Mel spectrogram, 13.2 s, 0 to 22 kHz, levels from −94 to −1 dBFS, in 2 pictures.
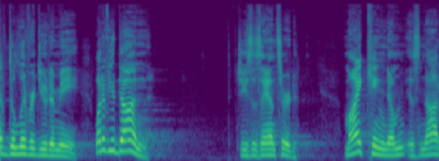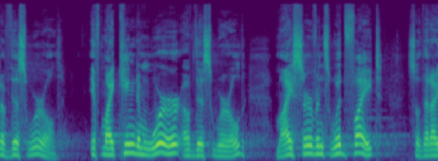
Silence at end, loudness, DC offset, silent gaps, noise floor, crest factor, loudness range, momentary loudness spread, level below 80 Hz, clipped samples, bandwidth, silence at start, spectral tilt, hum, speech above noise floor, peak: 0 s; -27 LUFS; under 0.1%; none; -72 dBFS; 20 dB; 3 LU; 13 LU; -76 dBFS; under 0.1%; over 20 kHz; 0 s; -4.5 dB/octave; none; 46 dB; -8 dBFS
